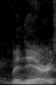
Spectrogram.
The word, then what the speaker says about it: Menary's: Menary's, okay, I just want to pronounce it correctly, Dream Alliance.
